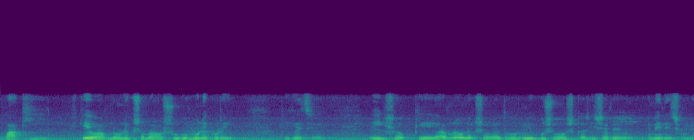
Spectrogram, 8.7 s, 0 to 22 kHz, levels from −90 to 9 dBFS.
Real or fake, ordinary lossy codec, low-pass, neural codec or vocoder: real; none; 7.2 kHz; none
